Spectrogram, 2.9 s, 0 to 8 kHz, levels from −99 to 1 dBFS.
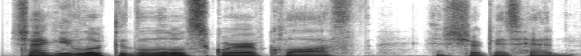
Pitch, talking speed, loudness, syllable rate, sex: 105 Hz, 250 wpm, -16 LUFS, 6.4 syllables/s, male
